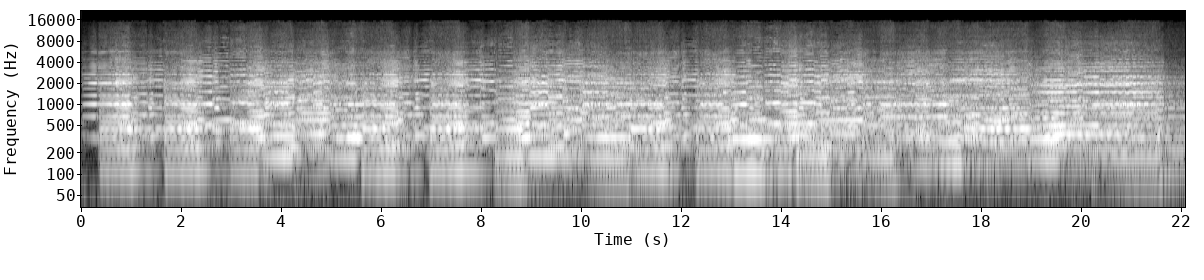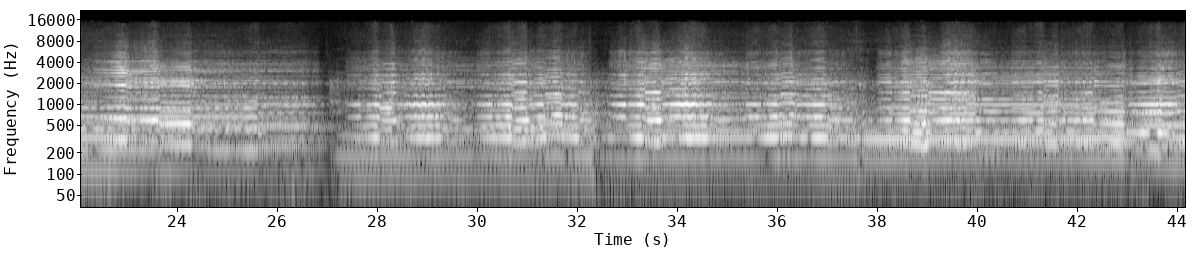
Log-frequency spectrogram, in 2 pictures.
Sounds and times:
Music: 0.0s - 44.1s.

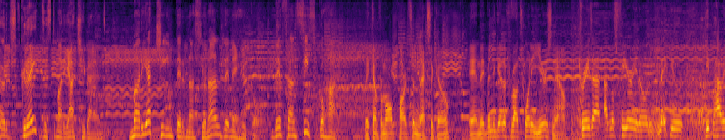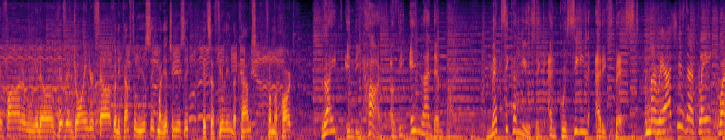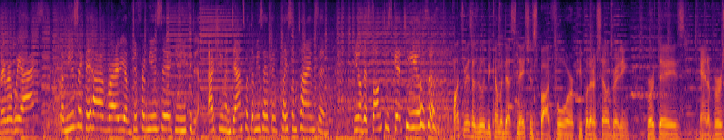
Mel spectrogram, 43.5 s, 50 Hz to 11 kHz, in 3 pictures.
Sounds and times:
Speech: 0.0s - 23.4s, 24.2s - 29.6s, 36.1s - 43.4s
Music: 0.0s - 43.4s.

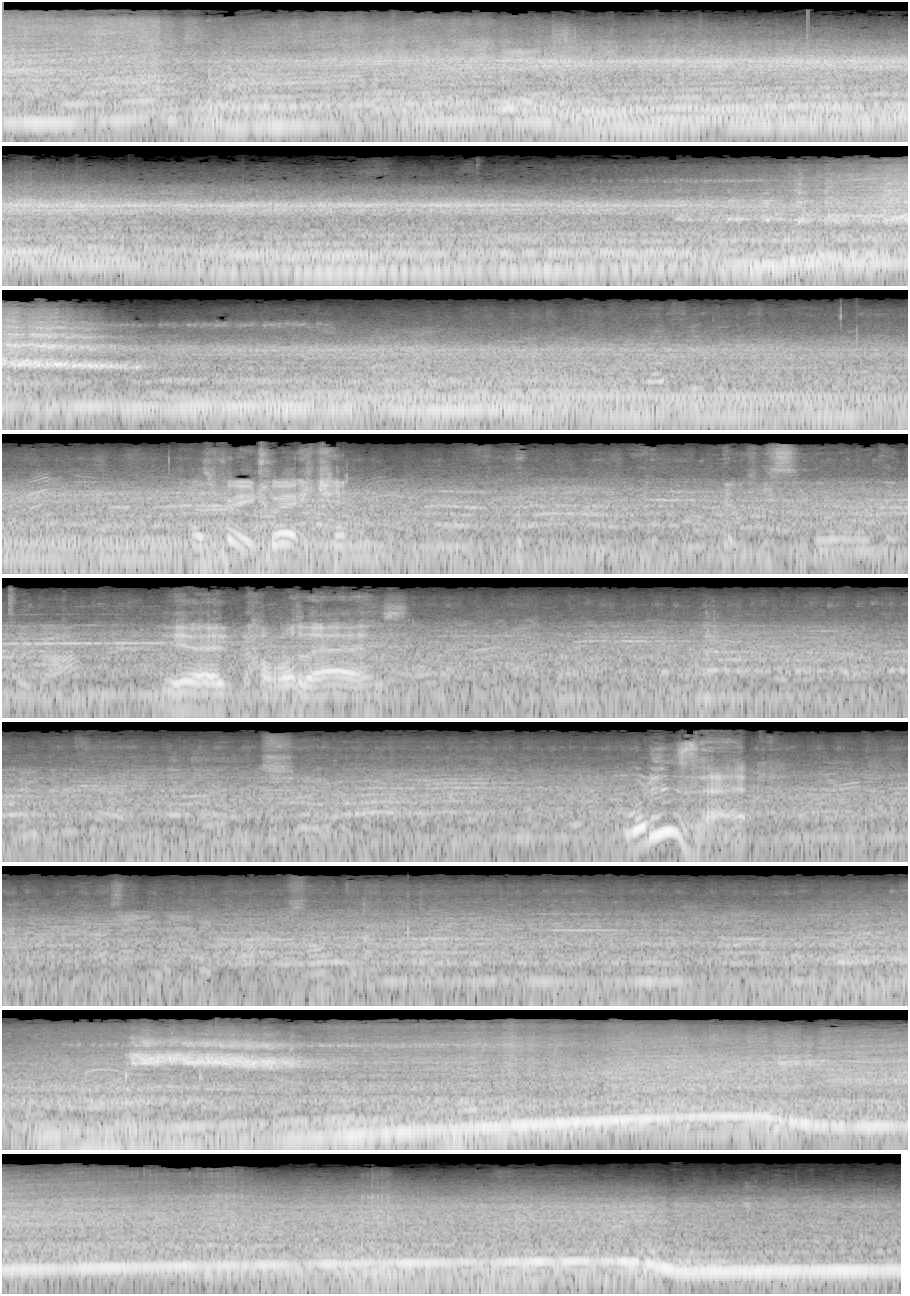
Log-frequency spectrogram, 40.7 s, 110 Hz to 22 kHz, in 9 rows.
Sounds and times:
Skidding: 0.0s - 25.7s
Race car, auto racing: 0.0s - 40.7s.

